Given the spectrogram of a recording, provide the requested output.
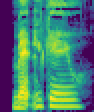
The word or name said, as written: mandelgave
